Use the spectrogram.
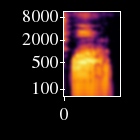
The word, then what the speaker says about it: Huang: It's Huang, which is pronounced Huang.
